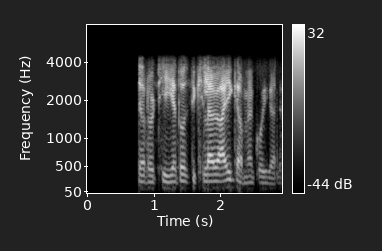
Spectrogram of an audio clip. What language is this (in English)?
Dogri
